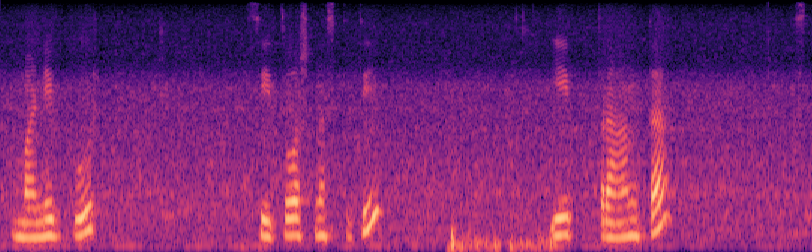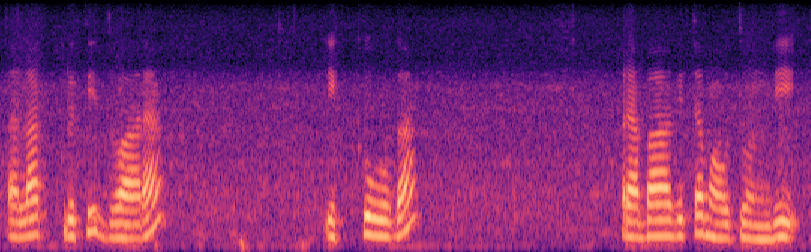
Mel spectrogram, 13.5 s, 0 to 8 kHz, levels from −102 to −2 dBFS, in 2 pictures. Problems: constant background noise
